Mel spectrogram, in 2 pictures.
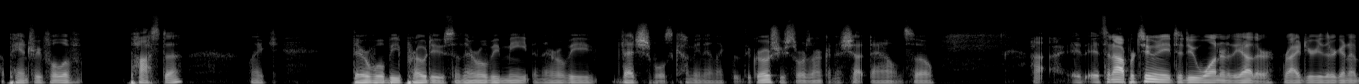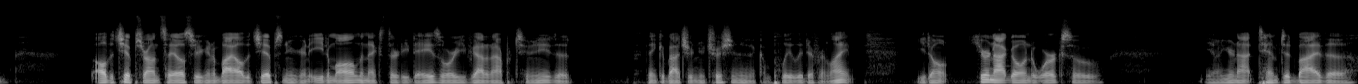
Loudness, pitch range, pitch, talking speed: -28 LUFS, 80-95 Hz, 85 Hz, 230 wpm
